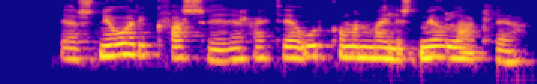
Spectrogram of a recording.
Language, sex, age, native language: Icelandic, female, 40-49, Icelandic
